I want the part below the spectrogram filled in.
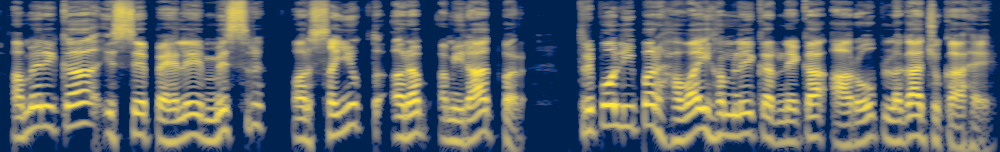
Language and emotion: Hindi, neutral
